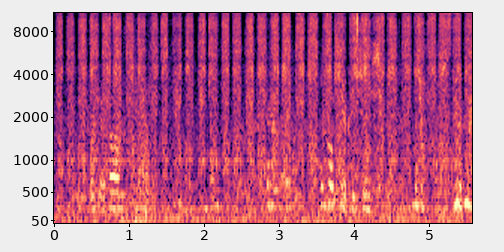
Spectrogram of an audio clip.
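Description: Faint, quick rubbing strokes of a small hand-held block worked back and forth along the edge of a wooden stool seat, at about four strokes a second.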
